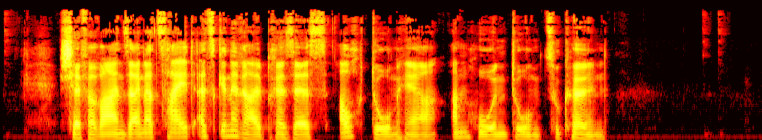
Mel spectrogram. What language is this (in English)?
German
